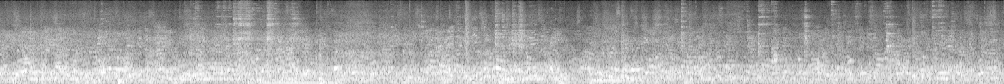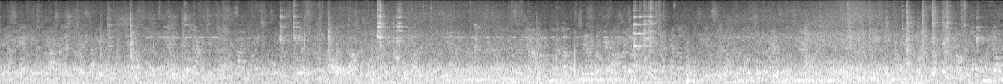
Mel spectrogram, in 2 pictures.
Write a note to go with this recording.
A noisy and very busy bar during the lunchtime.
